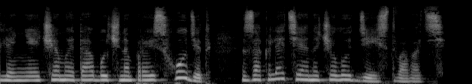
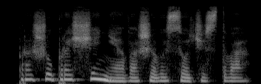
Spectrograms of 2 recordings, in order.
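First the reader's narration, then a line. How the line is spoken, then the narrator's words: Whispered. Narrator (Russian): шепнула напоследок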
